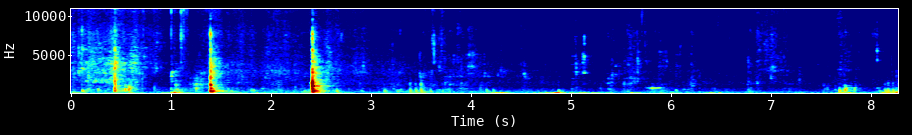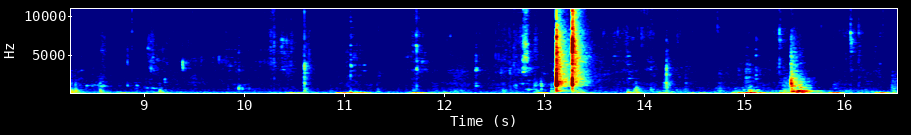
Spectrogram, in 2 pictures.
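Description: Close-up chewing and mouth sounds of someone eating pizza, with scattered soft clicks and taps; the loudest is a quick double click about 13 seconds in.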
